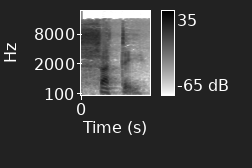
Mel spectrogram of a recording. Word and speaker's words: sati: It's called, the word for mindfulness is sati. S-A, it's a short A, so it has an U sound. Sati, S-A-T-I.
